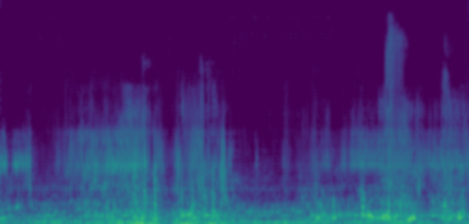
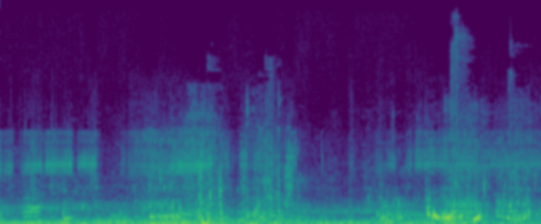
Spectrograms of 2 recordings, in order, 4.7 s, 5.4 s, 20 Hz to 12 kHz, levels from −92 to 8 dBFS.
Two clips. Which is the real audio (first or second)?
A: second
